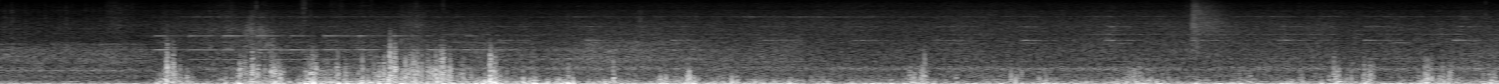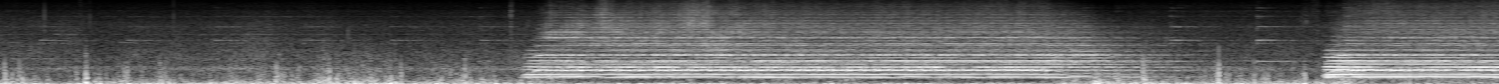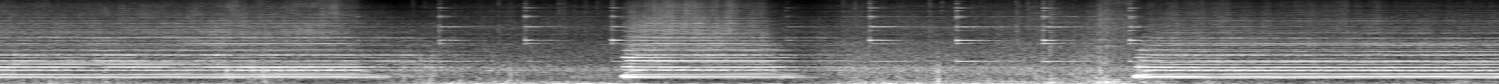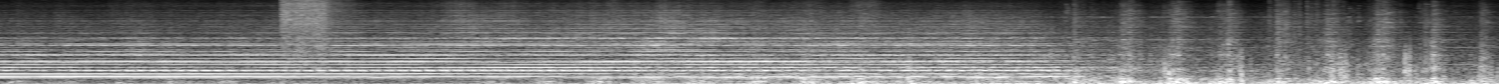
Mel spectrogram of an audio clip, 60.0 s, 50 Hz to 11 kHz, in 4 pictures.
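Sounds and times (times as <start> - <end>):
locomotive horn blasts: 20.2 - 26.8, 28.2 - 34.6, 36.2 - 38.3, 41.3 - 56.0.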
